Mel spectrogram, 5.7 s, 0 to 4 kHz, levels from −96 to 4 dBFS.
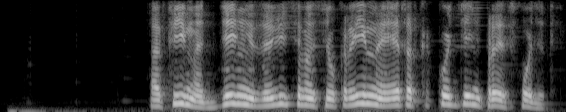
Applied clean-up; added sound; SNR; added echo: neural mask model DeepFilterNet 3.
